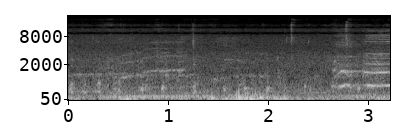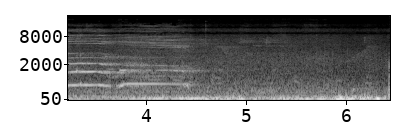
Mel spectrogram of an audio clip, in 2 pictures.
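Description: A rooster crows loudly in the middle, a drawn-out call over background clucking and scattered farmyard noise.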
